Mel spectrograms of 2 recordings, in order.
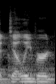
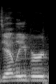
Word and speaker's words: Delibird: they made the collection do you think Deli bird was meant to be pronounced like delivered yes I think so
